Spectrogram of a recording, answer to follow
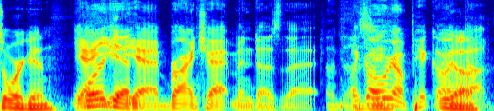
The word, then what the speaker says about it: Oregon: alone in that at least I don't say Oregon no it's Oregon yeah Brian Chapman does that oh we're going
